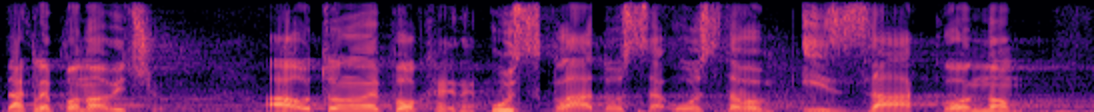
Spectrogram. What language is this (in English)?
Serbian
